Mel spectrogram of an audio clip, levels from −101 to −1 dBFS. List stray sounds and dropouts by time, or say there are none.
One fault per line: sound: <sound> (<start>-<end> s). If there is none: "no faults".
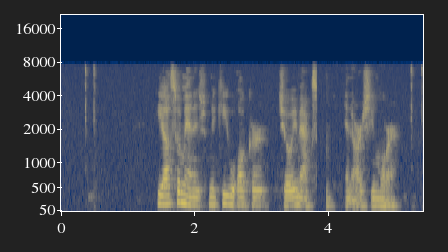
sound: dropout (3.8-4.0 s)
